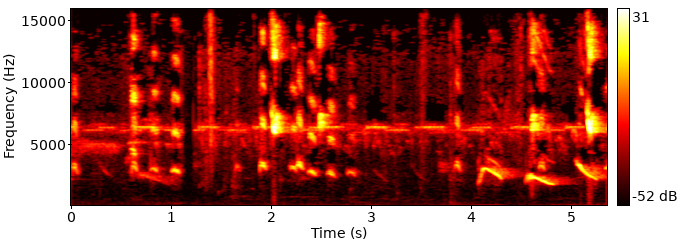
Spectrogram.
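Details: Green-winged saltator singing in the judas style to warm up a cold bird: busy high chirping at first, then two or three loud, downward-sweeping whistles near the end, with a thin steady tone throughout.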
